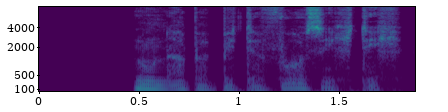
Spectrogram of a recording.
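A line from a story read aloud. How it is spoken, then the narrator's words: Whispering. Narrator (German): flüsterte der Hobbit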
